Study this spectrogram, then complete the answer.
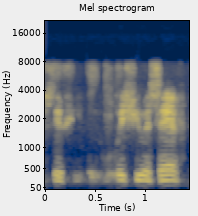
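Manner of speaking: usual speaking voice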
